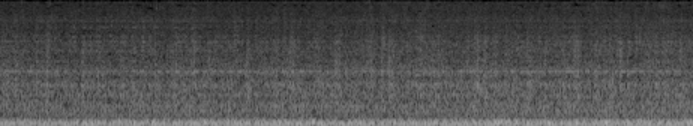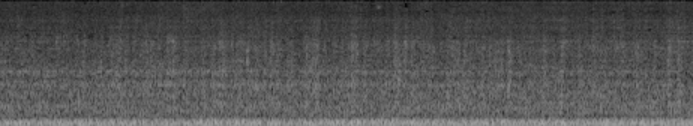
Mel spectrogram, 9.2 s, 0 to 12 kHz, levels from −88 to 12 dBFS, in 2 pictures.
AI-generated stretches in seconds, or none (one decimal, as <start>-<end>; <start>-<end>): 5.7-6.4; 7.9-8.5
